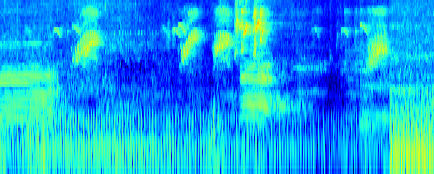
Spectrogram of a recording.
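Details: Cows in a traditional breeding herd on the move to a field give a moo that tails off, then a quieter one, while small birds chirp repeatedly above a low droning rumble.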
